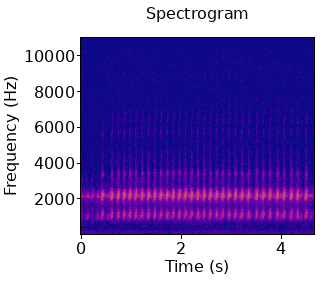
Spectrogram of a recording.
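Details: Singing tree frogs by night in a pond in north-east Italy, mid April, give a rapid, regular train of loud pulsed croaks, roughly four per second, building from a quieter start.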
